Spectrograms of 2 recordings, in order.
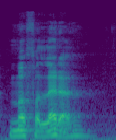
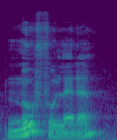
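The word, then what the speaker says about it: muffuletta: Google says muffaletta, and then there's also one that says people in Louisiana in certain areas call it a mufuletta. – That sounded the same. – Foo, long U, short U.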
